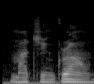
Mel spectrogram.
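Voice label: "matching ground", Nigerian Pidgin, male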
